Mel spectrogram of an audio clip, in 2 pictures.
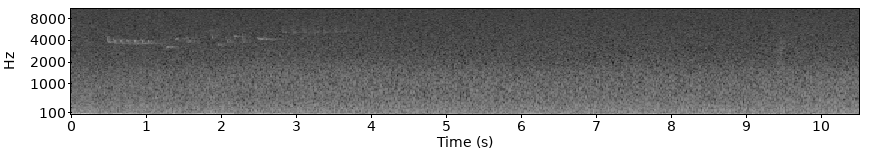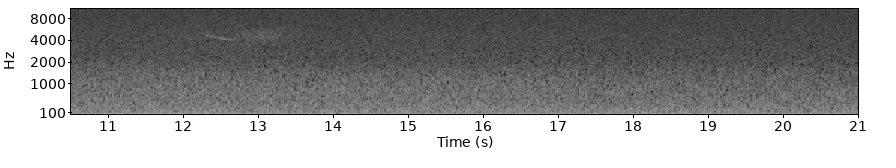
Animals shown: Black-throated Blue Warbler (Setophaga caerulescens), Winter Wren (Troglodytes hiemalis)

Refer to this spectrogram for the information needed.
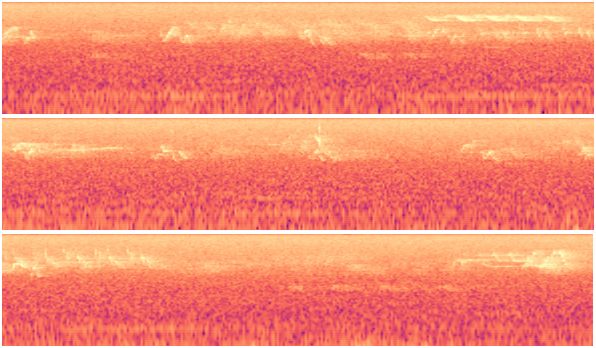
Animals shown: Ovenbird (Seiurus aurocapilla), Red-eyed Vireo (Vireo olivaceus), Black-and-white Warbler (Mniotilta varia), American Crow (Corvus brachyrhynchos), Chestnut-sided Warbler (Setophaga pensylvanica), Eastern Wood-Pewee (Contopus virens)

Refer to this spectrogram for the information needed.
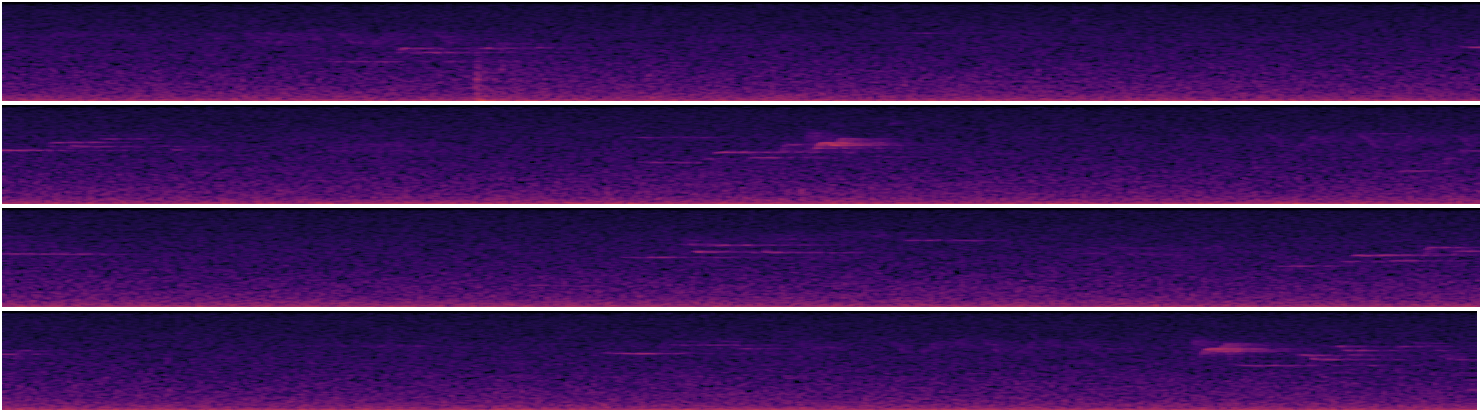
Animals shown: Ovenbird (Seiurus aurocapilla), Red-winged Blackbird (Agelaius phoeniceus), Common Yellowthroat (Geothlypis trichas), Hermit Thrush (Catharus guttatus), Blue-headed Vireo (Vireo solitarius), Black-throated Green Warbler (Setophaga virens)

